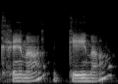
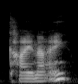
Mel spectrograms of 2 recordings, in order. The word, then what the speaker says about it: Kainai: Nitsitapi, which is the Blackfoot Confederacy, including Siksika, Piikani, and Kaina, also Kainai, but I've heard two different pronunciations of it.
